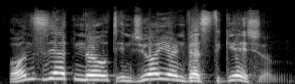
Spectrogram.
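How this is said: It is spoken in a surfer-German accent. "we'll do like a surfer, a surfer German dude"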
